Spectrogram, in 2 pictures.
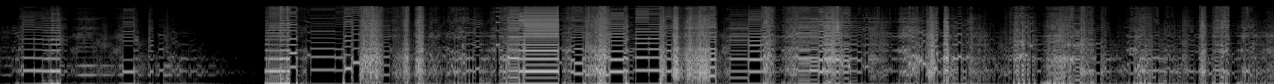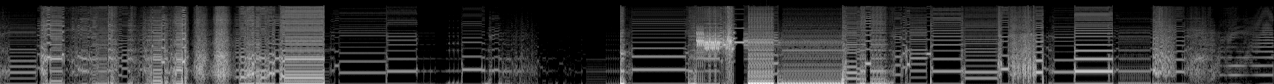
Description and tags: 02 My cousin playing with our Mon0tendo walkie talkie
My cousin playing with a Nintendo-unit that sounds like a walkie-talkie.
silly, noise, glitch, useless, mangled, noise-dub, nifty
